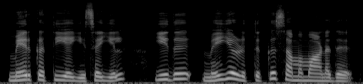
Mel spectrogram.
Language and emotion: Tamil, neutral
